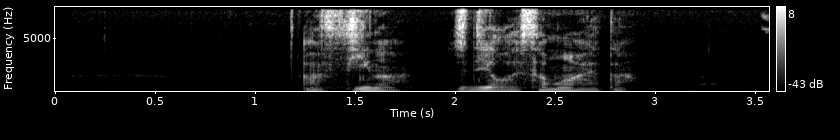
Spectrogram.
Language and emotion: Russian, angry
